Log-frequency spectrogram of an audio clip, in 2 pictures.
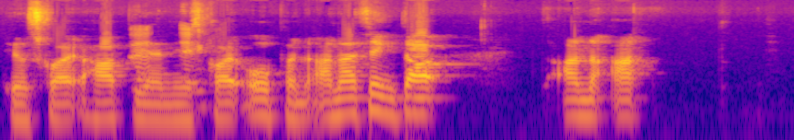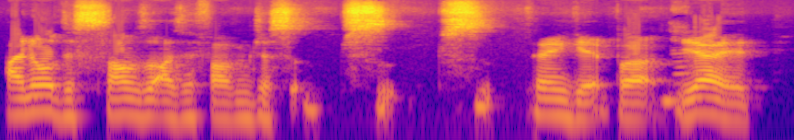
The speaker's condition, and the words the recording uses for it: Stuttering. Like, I have a stammer, but I don't care.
